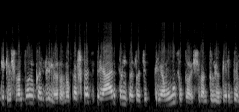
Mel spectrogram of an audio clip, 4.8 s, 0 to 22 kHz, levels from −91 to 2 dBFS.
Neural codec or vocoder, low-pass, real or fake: none; 10.8 kHz; real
